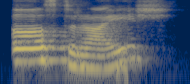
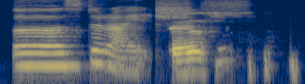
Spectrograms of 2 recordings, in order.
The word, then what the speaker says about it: Österreich: You can also pronounce. Deutschland. Deutschland. Österreich. Schweiz. Good. මේක දැක්කොත් එහෙම ඕ කියන්න බෑ. Österreich.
